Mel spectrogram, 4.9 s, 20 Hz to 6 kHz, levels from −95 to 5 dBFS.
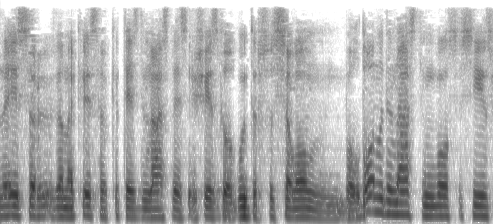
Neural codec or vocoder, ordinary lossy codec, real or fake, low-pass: codec, 24 kHz, 0.9 kbps, WavTokenizer, medium music audio release; MP3, 32 kbps; fake; 5.4 kHz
